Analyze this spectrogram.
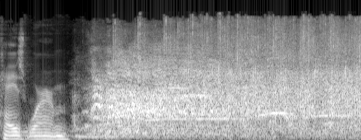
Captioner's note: audience laughing, applauding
